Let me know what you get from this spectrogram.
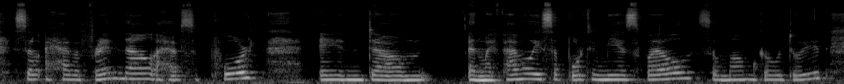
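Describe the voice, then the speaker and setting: With a non-native accent, a woman with a fairly high pitch speaks at a fairly slow pace with fairly even intonation. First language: not English; English is third language. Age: middle-aged. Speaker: vlogger, mature graduate student. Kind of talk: personal vlog to camera. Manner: halting, with many fillers and self-corrections.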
